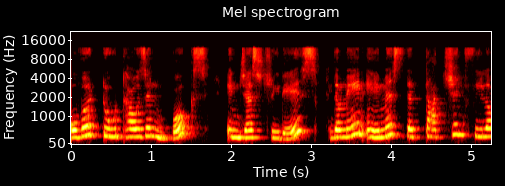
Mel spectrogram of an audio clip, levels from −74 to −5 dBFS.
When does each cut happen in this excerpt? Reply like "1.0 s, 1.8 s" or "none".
3.1 s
